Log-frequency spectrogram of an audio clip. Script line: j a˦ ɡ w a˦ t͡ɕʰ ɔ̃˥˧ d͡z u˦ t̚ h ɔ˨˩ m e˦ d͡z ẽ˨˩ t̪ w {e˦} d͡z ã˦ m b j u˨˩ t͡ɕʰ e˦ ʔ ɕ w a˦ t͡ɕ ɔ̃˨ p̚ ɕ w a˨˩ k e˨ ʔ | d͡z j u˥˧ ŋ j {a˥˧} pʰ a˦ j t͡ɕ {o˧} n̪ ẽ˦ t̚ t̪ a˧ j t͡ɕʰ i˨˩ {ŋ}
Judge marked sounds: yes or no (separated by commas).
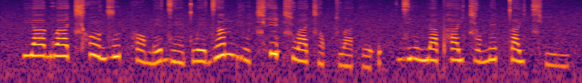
no, yes, yes, yes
